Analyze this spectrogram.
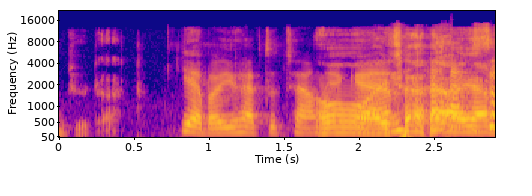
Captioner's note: laughing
